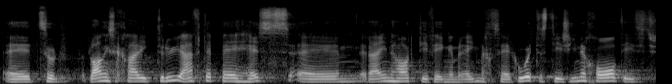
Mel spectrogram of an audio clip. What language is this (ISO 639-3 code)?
gsw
